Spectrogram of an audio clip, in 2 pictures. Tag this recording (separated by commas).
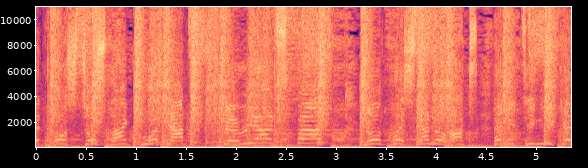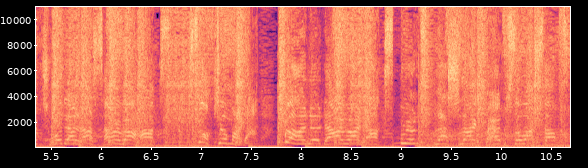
Music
